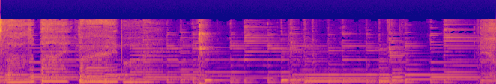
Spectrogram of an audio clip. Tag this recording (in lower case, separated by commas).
music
